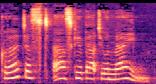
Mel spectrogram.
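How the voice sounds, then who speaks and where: A woman's voice: on the high side, lively intonation, unhurried, dark tone. A woman, conducting an oral history interview in someone's home. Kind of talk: gentle question-and-answer interview.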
